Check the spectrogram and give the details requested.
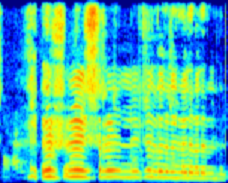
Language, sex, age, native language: Icelandic, male, 11, Icelandic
